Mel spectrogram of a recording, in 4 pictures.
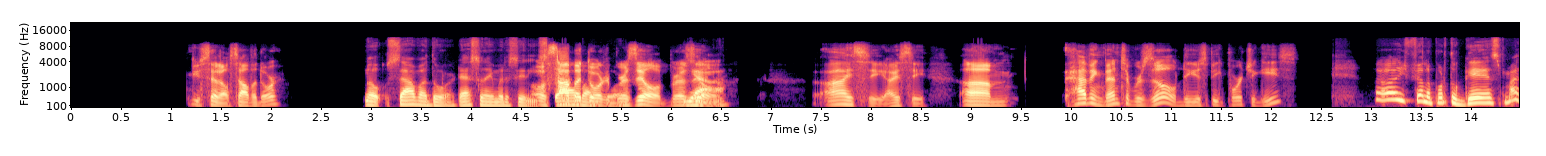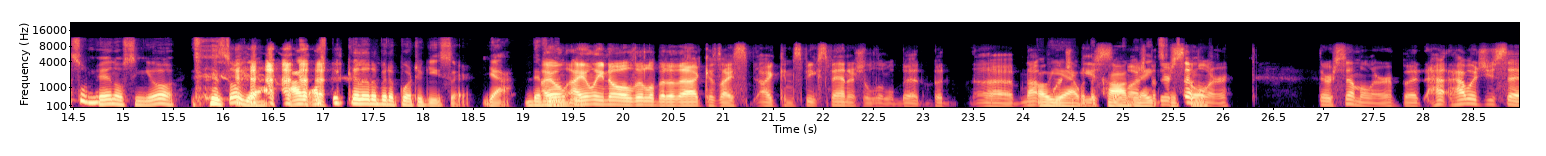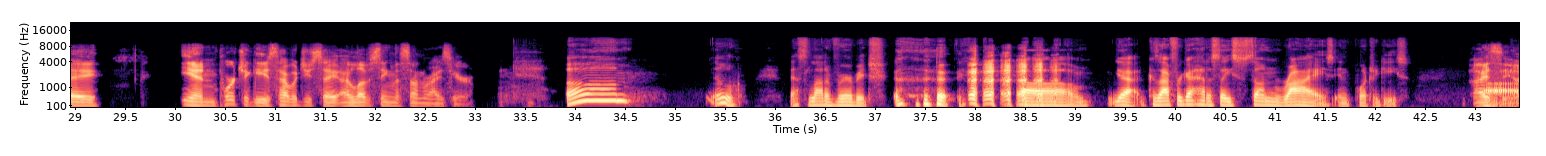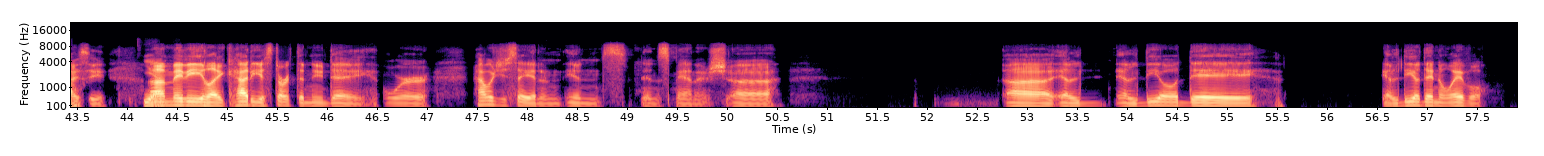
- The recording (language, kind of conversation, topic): English, unstructured, What is the most memorable sunrise or sunset you have seen while traveling?
- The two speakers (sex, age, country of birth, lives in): male, 25-29, United States, United States; male, 45-49, United States, United States
- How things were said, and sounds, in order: tapping; other background noise; in Portuguese: "Eu, falo português mais ou menos, senhor"; chuckle; laugh; chuckle; laugh; in Spanish: "el el dios de"; in Spanish: "el dios de nuevo"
